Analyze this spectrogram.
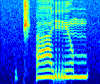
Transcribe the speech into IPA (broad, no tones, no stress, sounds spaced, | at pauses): t͡ʃʼ a̤ rʲ õ m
